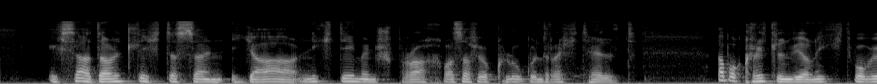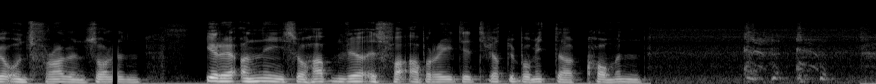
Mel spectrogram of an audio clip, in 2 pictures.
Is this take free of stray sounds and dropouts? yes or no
no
